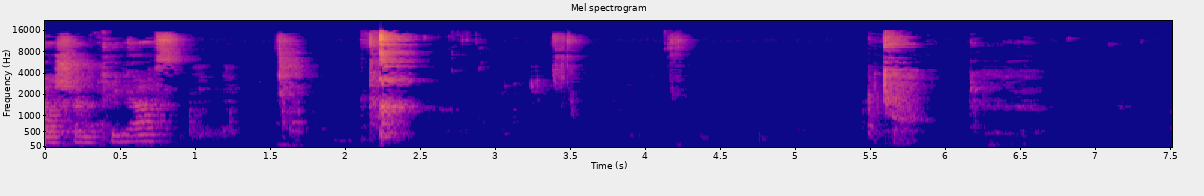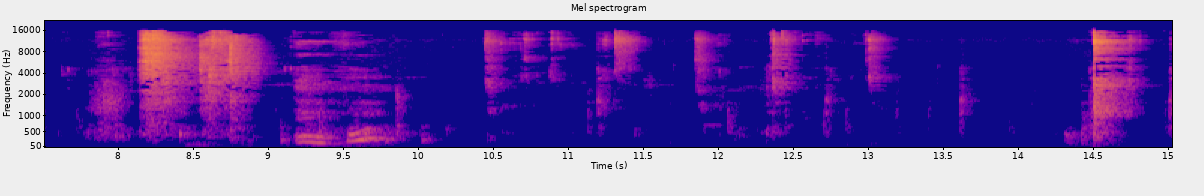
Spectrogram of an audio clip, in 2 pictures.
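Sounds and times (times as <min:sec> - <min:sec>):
wet chewing and lip smacking: 0:01.0 - 0:04.4, 0:09.9 - 0:15.0.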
